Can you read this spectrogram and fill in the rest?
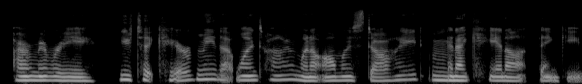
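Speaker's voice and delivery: usual speaking voice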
